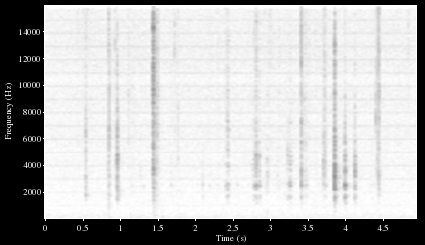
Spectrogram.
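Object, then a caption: Bar of soap scraped with a blade. A dark blade scrapes and cuts into an orange bar of solid soap with a laptop-cat sticker, held in the fingers. Thirteen quiet, sharp, bright crackling clicks come at irregular intervals over a faint hiss, each dying away almost at once.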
